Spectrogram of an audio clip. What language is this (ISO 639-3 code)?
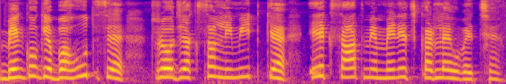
mai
